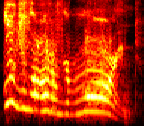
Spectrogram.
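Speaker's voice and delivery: very high, loud, slow scream of disbelief; outraged shriek. Real, not acted. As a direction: shriek at him as if he's gone mad. Outraged at a viewer's super chat.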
